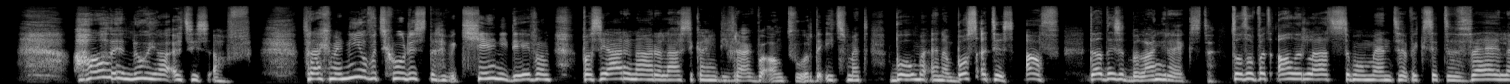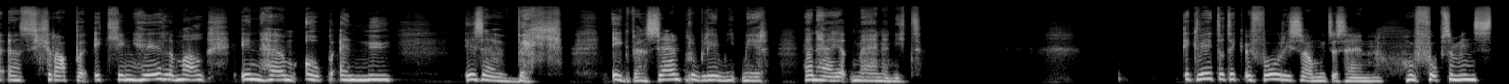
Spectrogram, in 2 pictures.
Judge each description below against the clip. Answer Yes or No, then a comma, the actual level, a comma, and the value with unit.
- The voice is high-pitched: Yes, high, 215 Hz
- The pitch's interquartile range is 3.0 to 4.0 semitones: Yes, average, 3.3 semitones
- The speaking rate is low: No, average, 170 wpm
